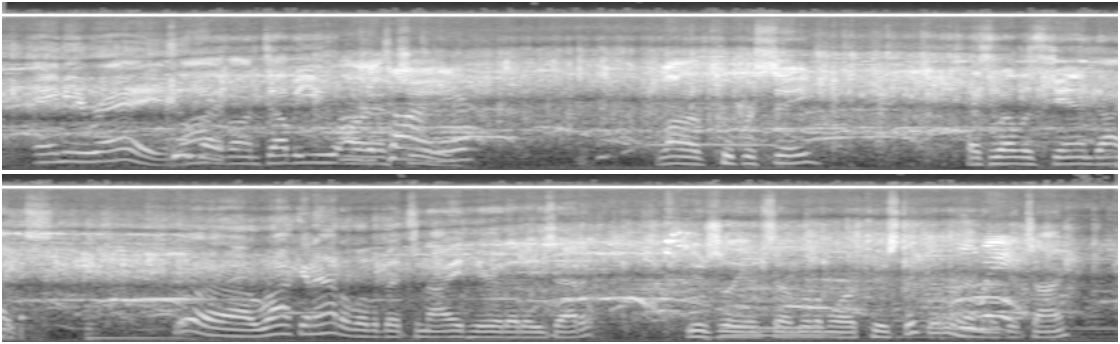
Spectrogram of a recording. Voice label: radio announcer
